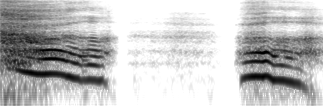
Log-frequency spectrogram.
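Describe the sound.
A loud voiced gasp as held breath is finally released, its pitch sliding downward, then a soft airy breath and a second voiced gasp that also falls in pitch, with no words spoken.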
